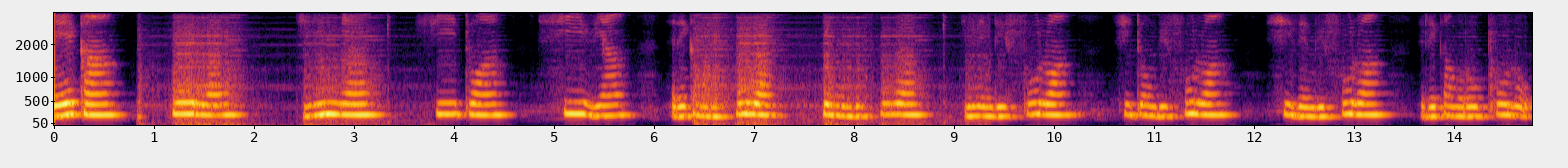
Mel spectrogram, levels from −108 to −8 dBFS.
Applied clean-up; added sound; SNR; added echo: neural separator model SepFormer DNS4.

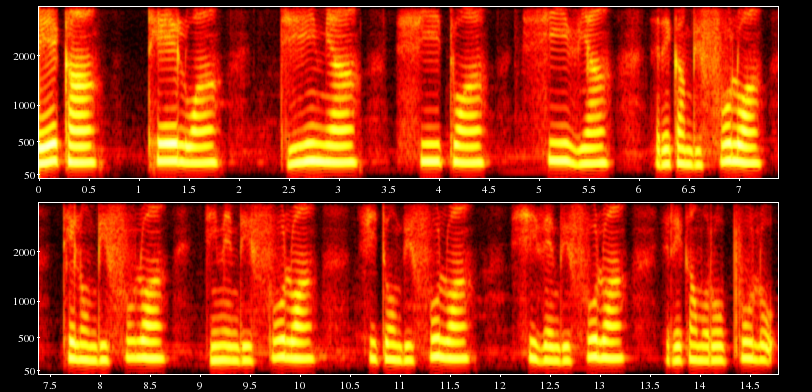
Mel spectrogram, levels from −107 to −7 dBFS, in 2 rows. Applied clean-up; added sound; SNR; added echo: none; none; none; none.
